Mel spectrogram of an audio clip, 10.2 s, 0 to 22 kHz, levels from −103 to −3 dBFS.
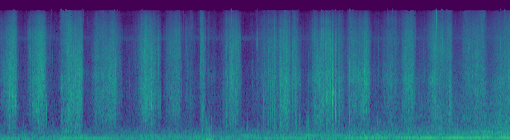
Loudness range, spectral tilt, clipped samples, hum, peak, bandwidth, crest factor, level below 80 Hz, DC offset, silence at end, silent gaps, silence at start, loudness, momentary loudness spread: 3 LU; -2.5 dB/octave; under 0.1%; none; -14 dBFS; 16.5 kHz; 28 dB; -48 dBFS; under 0.1%; 0 s; none; 0 s; -40 LUFS; 9 LU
